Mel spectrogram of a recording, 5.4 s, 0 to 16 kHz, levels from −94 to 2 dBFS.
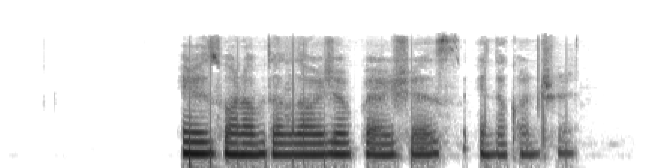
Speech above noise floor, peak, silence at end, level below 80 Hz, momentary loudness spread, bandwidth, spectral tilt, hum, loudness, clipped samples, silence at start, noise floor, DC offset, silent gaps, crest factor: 66 dB; -2 dBFS; 0.6 s; -50 dBFS; 16 LU; 8 kHz; -6.5 dB/octave; none; -18 LUFS; under 0.1%; 1.5 s; -84 dBFS; under 0.1%; none; 16 dB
